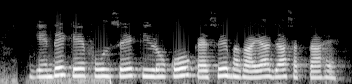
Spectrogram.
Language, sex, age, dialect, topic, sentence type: Hindi, female, 31-35, Awadhi Bundeli, agriculture, question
